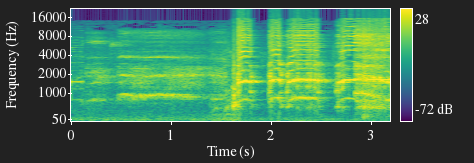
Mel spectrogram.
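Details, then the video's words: Vietnamese or American Sil cock heard first as a faint distant crow, then a loud close crow broken into three strident, harmonic bursts. "Tổng Hợp Tiếng Gà Gáy/ Synthesize Cock Crows"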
